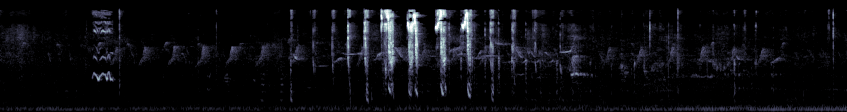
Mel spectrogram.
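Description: A disposable diaper being unfolded and fastened around a baby monkey: a quick run of sharp crackles and rips about four to six seconds in. Birds chirp faintly in the background.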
